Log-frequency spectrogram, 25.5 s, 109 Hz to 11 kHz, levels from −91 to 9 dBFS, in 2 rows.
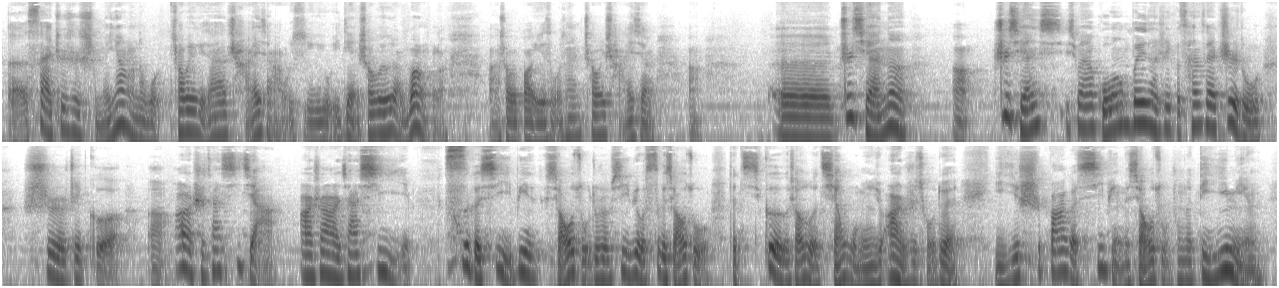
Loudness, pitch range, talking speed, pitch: -26 LUFS, 110-165 Hz, 295 characters per minute, 130 Hz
